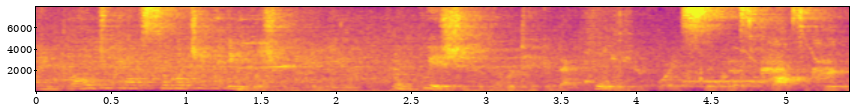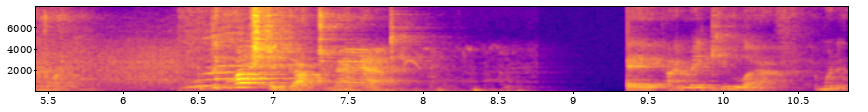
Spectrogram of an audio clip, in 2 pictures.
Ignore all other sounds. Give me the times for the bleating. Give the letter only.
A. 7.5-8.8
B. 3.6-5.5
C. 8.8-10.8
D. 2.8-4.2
A.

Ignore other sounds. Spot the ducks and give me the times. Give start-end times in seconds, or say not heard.
3.6-5.5.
